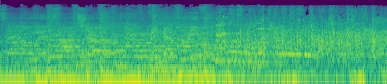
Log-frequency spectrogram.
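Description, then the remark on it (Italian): Sustained audience applause, dense and steady clapping, with some faint crowd murmur underneath but no clear speech. “Prego, che applaude, oh.”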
